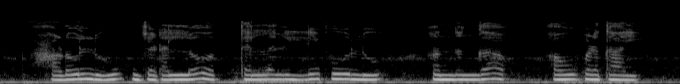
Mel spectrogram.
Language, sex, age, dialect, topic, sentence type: Telugu, male, 25-30, Utterandhra, agriculture, statement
